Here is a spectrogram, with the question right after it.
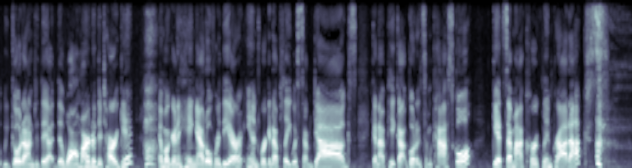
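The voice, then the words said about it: Put-on Midwestern American accent. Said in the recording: “The only one I'm like good at is like Midwestern.”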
